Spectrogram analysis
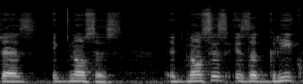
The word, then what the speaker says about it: gnosis: is G n o sis and it is pronounced as ignores it gnosis is a Greek word which means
